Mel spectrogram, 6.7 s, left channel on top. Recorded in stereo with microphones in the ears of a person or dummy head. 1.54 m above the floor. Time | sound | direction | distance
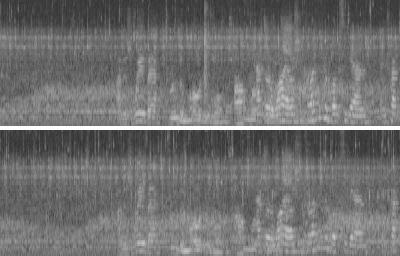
1.9 | a man speaking | 30° left (ahead or behind) | 2 m
4.2 | a woman speaking | 65° left (ahead or behind) | 2.5 m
